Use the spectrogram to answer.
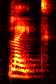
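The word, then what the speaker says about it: light: GHT है एंड में, तो यहाँ पे GH नहीं प्रोनाउंस होगा। आई को थोड़ा लंबा खींचेंगे और हम इसे बना देंगे लाइट।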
